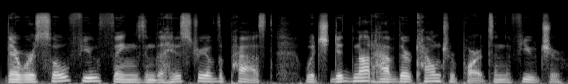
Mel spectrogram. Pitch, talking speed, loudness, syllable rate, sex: 120 Hz, 220 wpm, -18 LUFS, 5.3 syllables/s, male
